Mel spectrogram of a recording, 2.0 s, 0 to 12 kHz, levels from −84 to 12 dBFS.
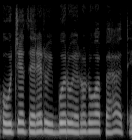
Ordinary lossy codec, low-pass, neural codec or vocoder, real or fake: none; 10.8 kHz; codec, 24 kHz, 0.9 kbps, DualCodec; fake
